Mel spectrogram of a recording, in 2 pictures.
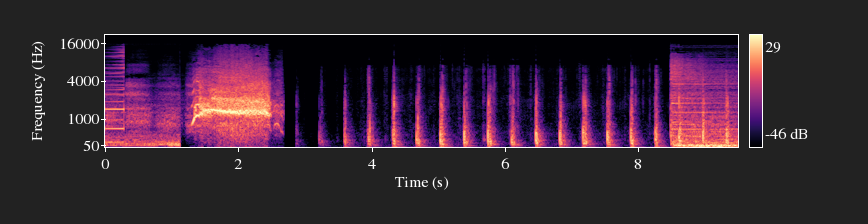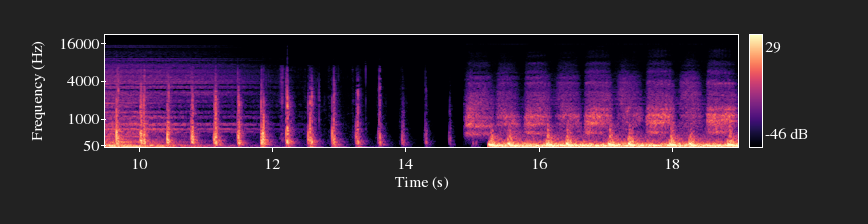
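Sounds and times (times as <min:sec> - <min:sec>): woman screaming: 0:01.3 - 0:02.7
footsteps running on stairs: 0:03.2 - 0:08.5.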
